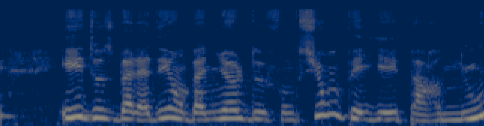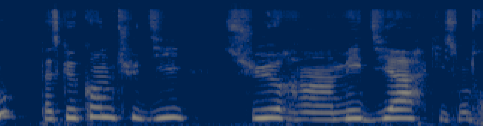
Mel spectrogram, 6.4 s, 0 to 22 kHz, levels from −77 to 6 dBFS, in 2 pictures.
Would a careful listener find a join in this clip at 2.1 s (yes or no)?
no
